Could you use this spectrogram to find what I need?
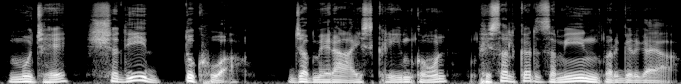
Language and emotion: Urdu, sad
